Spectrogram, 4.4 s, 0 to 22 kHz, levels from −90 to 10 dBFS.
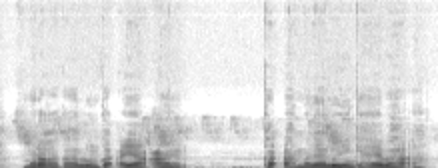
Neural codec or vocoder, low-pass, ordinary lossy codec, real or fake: none; none; none; real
